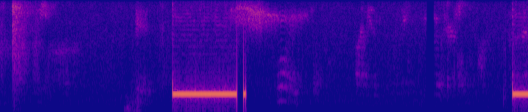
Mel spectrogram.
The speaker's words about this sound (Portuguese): Eu ligo. Se ele não atende, eu chamo no WhatsApp e mando áudio.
